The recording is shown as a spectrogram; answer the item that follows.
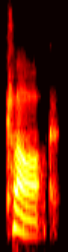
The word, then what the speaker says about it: clerk: this word no but the word is clerk clerk or in English H sorry British English Clark sounds like Clark K to me yeah that's how you say it in English so that's why the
